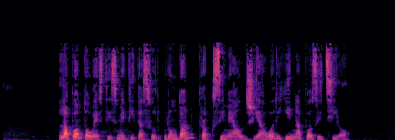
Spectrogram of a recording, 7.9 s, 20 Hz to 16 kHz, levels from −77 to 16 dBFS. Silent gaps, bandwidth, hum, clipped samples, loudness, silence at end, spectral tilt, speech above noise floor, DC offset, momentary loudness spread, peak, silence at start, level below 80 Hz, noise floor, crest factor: none; 11.5 kHz; none; under 0.1%; -23 LUFS; 0.95 s; -3 dB/octave; 47 dB; under 0.1%; 10 LU; -2 dBFS; 1.2 s; -64 dBFS; -71 dBFS; 24 dB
